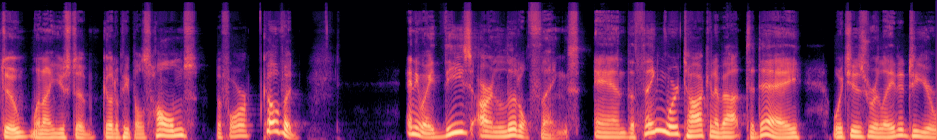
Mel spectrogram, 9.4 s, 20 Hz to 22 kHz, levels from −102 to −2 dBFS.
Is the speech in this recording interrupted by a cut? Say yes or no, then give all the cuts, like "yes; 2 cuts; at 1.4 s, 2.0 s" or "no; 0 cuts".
no; 0 cuts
